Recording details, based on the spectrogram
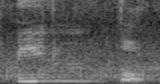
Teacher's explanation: Huruf T pada kata pintu dihasilkan oleh pergerakan lidah, ujung lidah menyentuh gigi atas. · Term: apikodental, bunyi apikodental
